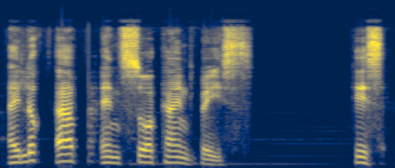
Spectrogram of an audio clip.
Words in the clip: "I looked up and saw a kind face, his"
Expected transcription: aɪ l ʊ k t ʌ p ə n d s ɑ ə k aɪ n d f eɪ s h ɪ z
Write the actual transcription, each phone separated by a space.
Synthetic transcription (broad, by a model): aɪ l ʊ k t ʌ p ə n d s ɑ ə k aɪ n d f eɪ s h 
